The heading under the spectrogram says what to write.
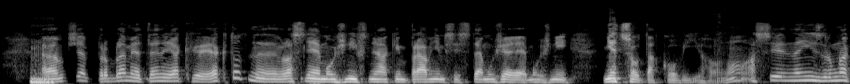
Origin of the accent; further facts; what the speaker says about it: Bohemia, Czechia; No, když on je tam doživotně u nás v Čechách, on je tam neskorumpovatelný obrovskýma penězma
